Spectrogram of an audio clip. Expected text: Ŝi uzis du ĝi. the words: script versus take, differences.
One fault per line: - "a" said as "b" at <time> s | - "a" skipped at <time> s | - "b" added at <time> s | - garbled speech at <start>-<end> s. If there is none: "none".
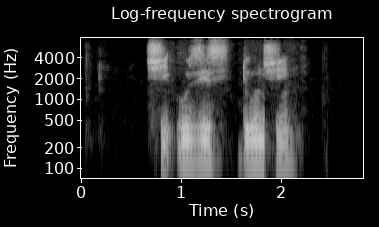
none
